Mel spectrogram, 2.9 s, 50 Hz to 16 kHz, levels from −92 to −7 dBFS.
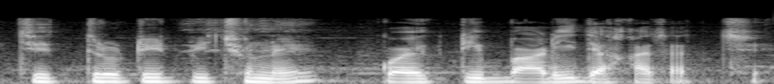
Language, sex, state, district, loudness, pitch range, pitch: Bengali, male, West Bengal, Cooch Behar, -14 LUFS, 115-130 Hz, 125 Hz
